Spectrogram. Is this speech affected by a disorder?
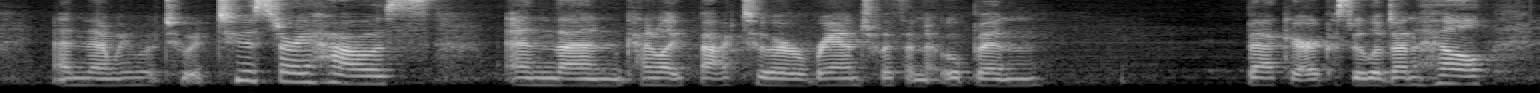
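No.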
